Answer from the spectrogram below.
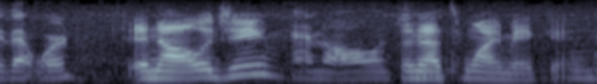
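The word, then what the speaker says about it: oenology: the country how do you say that word anology anology and that's wine making wine how do you spell it oh you don't know oh e e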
